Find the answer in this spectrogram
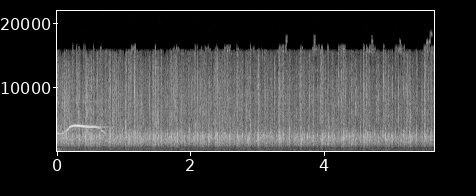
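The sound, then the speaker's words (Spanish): Sustained audience applause, a dense, steady wash of many hands clapping at an even loudness throughout, with a brief high whistle near the start and no talking over it. “Fuerte el aplauso para el canijo, para el ratón, para Manu y para Miguel.”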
